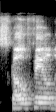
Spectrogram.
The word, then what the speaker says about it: Scofield: Is it Scofield?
